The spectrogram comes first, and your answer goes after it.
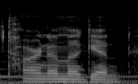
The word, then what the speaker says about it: ptarmigan: Ptarmigan. But the thing is it has a P in it. P-T-A-R.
